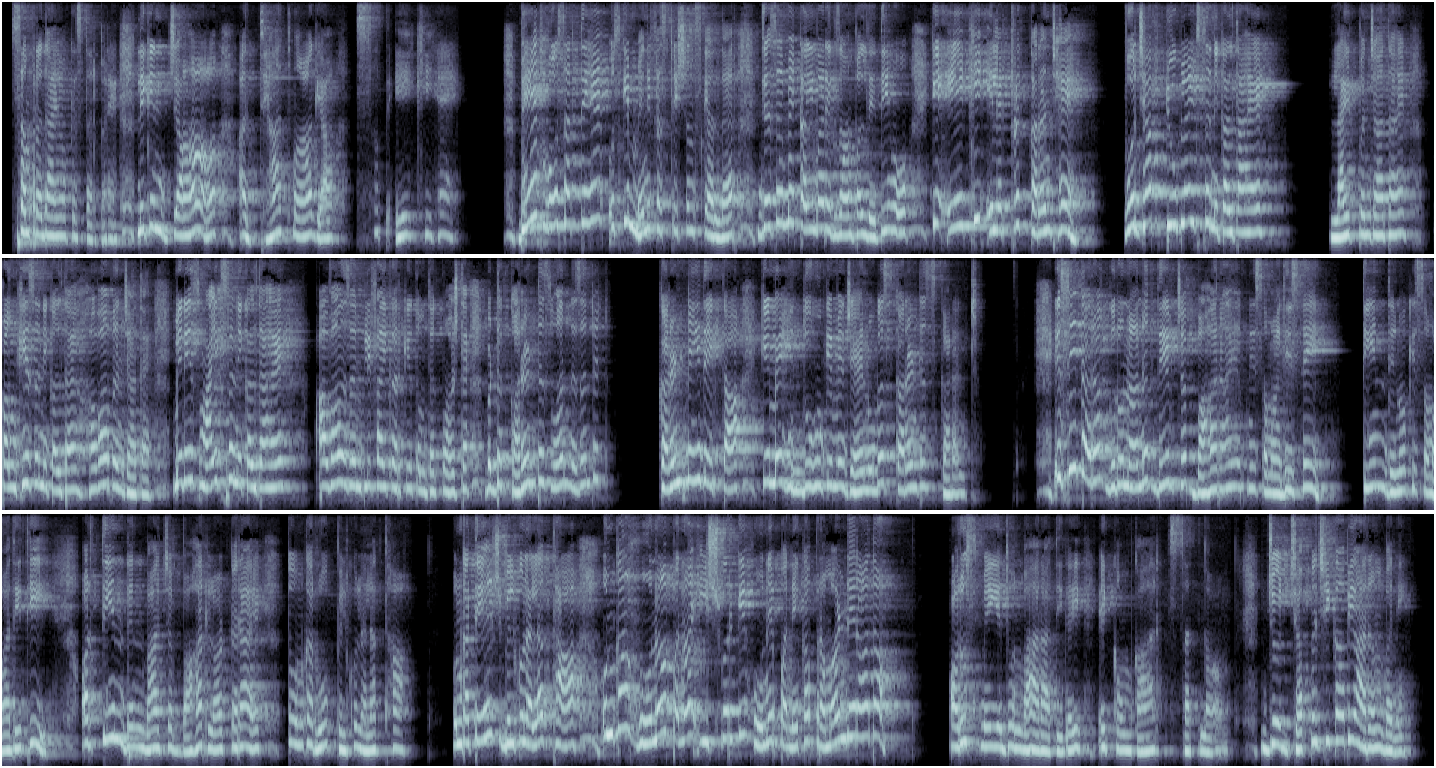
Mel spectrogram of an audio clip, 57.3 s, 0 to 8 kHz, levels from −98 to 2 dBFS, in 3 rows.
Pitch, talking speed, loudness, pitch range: 265 Hz, 160 wpm, -21 LUFS, 220-305 Hz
